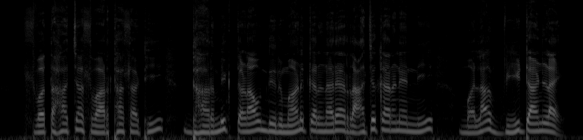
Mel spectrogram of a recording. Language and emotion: Marathi, disgusted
